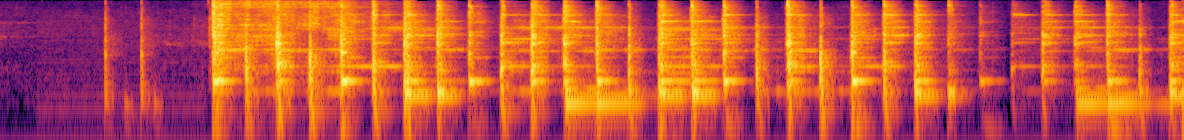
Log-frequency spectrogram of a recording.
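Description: A recorded song starts playing loudly after a couple of faint taps, with a steady percussive beat like a cowbell driving bright, rhythmic notes and no voices over it.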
